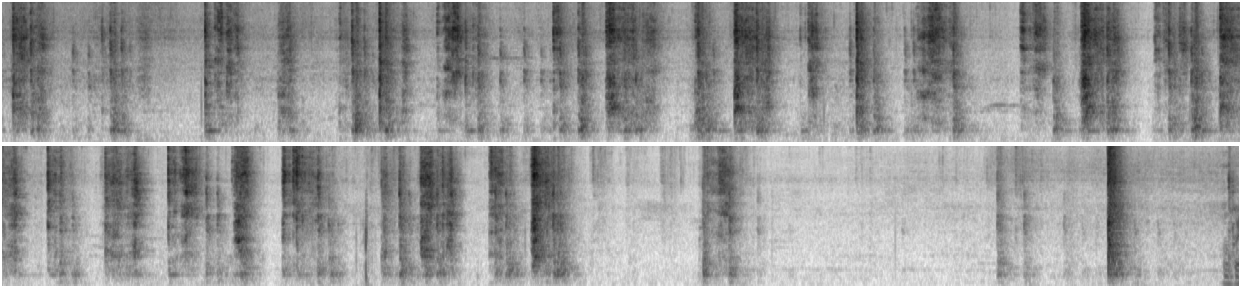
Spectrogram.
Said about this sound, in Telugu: సాల్ట్ వేసుకుంటున్నా. మొత్తం కలిసేలా తిప్పుకుంటున్నాను.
